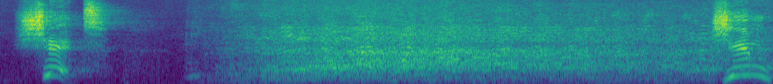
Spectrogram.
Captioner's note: audience laughs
